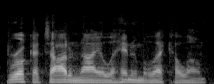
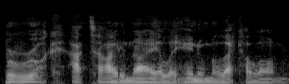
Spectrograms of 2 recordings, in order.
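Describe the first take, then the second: First: The blessing is said quickly and routinely. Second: The blessing is said slowly and with weight. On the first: The words are recited out of habit. "we kind of go through that" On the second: The words are meant deeply and personally. "held the weight of those words? ... What if he said it differently?"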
